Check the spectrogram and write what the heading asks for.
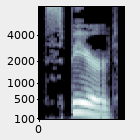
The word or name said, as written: spiered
